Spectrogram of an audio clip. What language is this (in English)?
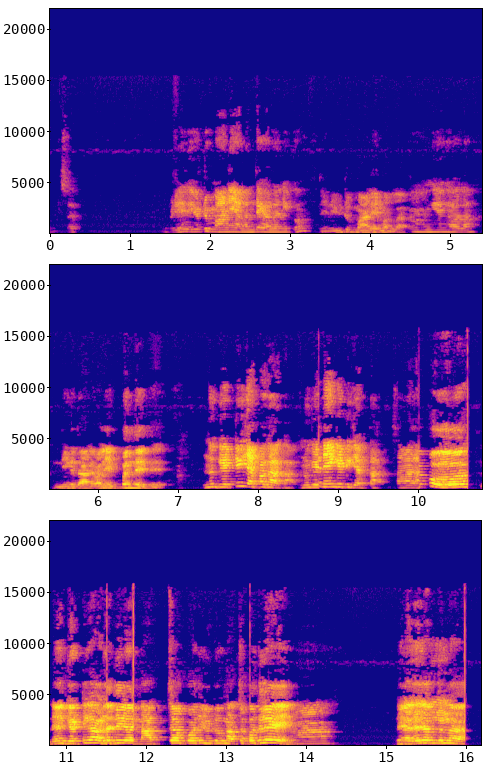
Romanian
